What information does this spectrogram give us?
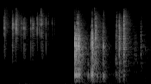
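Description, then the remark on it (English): Dice rattle and clatter across a hard tabletop in two bursts, rolled for a hybrid knowledge check with religion and occult: a lighter, quicker skitter, a brief pause, then a louder series of knocks as they tumble and settle. No one speaks. “Wow, I'm getting rid of these dice because that's a negative two.”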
